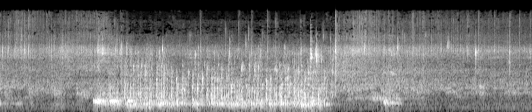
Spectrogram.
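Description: Hot oil sizzling and crackling around a jaggery-and-rice-flour pitha deep-frying in a wok. It grows louder for a few seconds in the middle while a spatula works the cake in the oil, then settles back to a lighter sizzle.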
